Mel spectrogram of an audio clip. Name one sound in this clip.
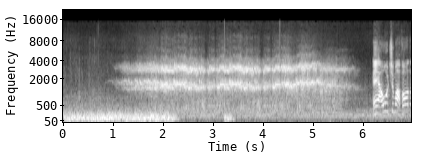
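A race car engine whines at high speed.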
